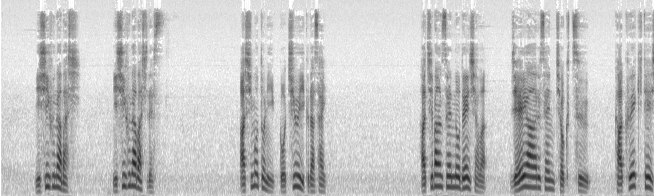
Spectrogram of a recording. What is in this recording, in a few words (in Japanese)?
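到着放送 男声, 各駅停車 三鷹行き; 収録者:こたけ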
